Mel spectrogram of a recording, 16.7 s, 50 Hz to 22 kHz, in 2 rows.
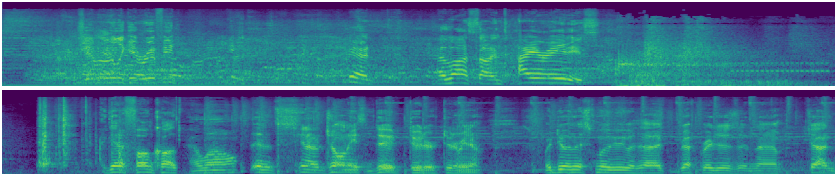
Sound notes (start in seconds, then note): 0.0 crowd sounds up; 6.0 bowling sounds; 6.0 phone rings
